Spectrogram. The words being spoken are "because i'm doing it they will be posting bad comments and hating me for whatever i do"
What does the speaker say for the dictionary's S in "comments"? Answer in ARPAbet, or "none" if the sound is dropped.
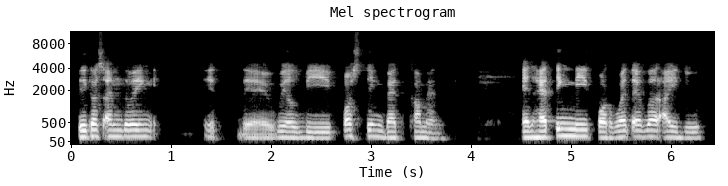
none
